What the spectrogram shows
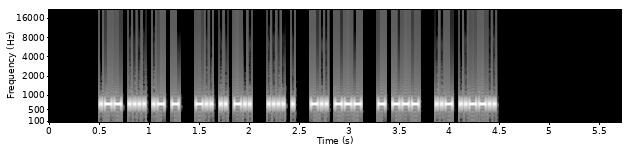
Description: Morse code, heard as a keyed tone, about 53 wpm, 700 Hz. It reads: WHAT DID HE DO TO U?
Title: Sentences from Top 100 Words and Abbreviations 50wpm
